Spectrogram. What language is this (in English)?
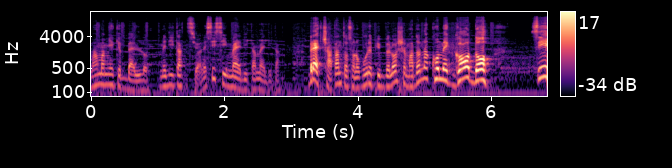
Italian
